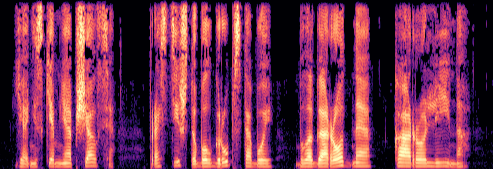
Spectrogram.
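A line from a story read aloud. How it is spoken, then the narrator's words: Solemn. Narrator (Russian): Торжественно сказал Вэйши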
